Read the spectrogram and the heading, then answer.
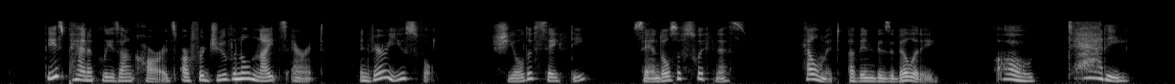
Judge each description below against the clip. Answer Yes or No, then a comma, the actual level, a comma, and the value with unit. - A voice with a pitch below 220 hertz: Yes, medium, 185 Hz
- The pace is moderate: No, slow, 115 wpm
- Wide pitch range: Yes, wide, 7.5 semitones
